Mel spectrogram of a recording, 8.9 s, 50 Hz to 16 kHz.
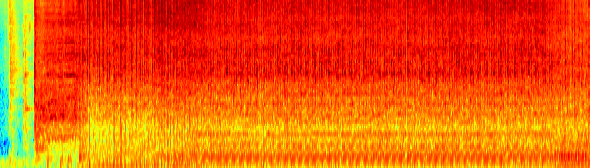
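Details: Country Clipper Boss SR1200 zero-turn mower engine, freshly refilled with oil, coolant and gas, muffler removed to check for coolant leaking into the system: catches after a short crank, runs loud and uneven, beat never settling; rough running, cause unconfirmed.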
